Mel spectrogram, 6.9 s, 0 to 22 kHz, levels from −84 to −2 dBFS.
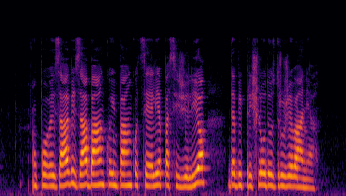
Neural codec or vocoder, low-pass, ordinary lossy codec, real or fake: none; 9.9 kHz; none; real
